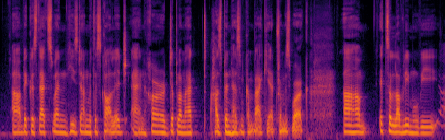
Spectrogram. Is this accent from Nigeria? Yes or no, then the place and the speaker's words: no; India; now in United States; I grew up in India and I'd never heard of hot yoga, you know, ever. And the first time I heard about it was after I came to the US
